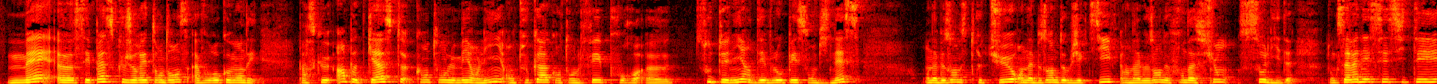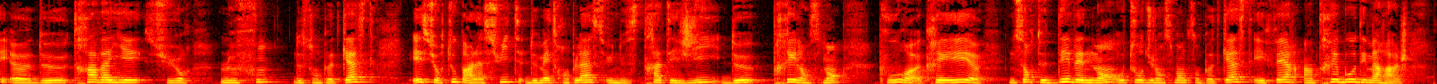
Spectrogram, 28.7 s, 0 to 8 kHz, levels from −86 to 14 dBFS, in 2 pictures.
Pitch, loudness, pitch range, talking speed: 205 Hz, -20 LUFS, 185-225 Hz, 190 wpm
